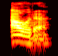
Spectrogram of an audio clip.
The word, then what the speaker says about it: oughta: So they prefer to link the two words, and the pronunciation will be at the end. The pronunciation will be oughta.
